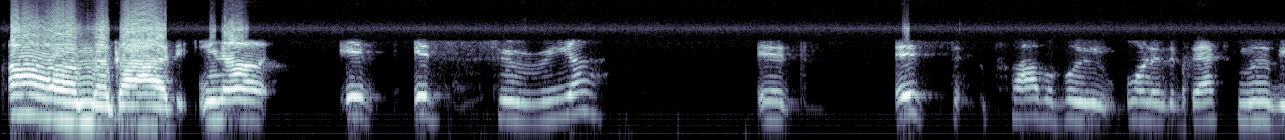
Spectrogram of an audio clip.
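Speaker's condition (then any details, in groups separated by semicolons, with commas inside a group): Cerebral palsy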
